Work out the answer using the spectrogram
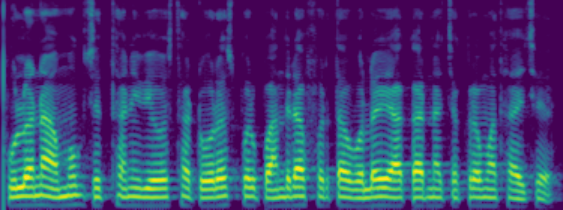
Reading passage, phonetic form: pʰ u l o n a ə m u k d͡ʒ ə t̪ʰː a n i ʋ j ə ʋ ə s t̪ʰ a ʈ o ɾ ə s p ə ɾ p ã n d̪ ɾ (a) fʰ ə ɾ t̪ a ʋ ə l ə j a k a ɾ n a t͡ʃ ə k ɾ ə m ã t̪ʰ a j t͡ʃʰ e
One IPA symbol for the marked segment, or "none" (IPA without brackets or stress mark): a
